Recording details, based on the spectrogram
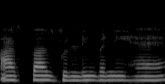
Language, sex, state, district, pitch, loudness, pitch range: Hindi, female, Bihar, Saharsa, 195 Hz, -39 LUFS, 190-200 Hz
